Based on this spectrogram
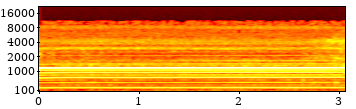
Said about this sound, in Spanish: Escucharán un ruido que es como a través de un cono de captación está captando las partículas que hay en el ambiente y las mide a través de un láser.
